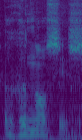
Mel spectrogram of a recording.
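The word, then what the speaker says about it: γνῶσις: Because are you saying the word that I pronounce as gnosis? Yeah. Okay. In Greek it's pronounced gnosis. Right. Yeah. Gnosis. There's no phoneme like that in English.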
